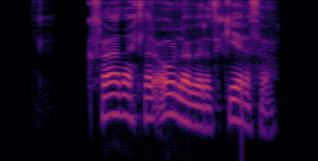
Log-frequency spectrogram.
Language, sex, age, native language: Icelandic, male, 30-39, Icelandic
